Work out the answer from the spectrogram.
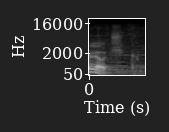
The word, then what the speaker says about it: Lorchik: And I think that for the last 2 years, I pronounced my own name wrong. I'm Lorchik.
